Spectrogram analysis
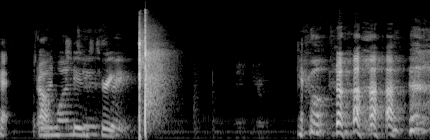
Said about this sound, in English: Do we need a clap? Or are we good? Do we need a clap again?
